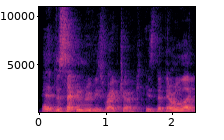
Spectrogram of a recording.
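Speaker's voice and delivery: ordinary talk, nothing marked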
